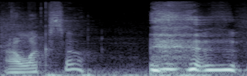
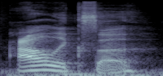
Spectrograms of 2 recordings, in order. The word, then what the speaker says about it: Alexa: Turn on them lights, Alexa. Why'd you say her name like that? You said Alexa. Did I? Like Alex. Isn't it technically Alexa? Like Alexis. I know. But with the It's still Alex.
